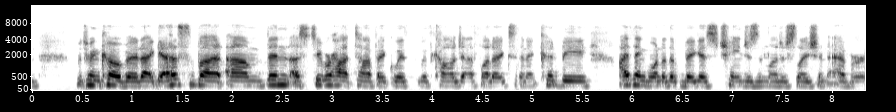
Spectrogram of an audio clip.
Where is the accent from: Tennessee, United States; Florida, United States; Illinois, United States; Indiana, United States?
Indiana, United States; Carmel; moved away as an adult; now in Louisville, United States; I'm originally from Carmel, Indiana, which is just north of Indianapolis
